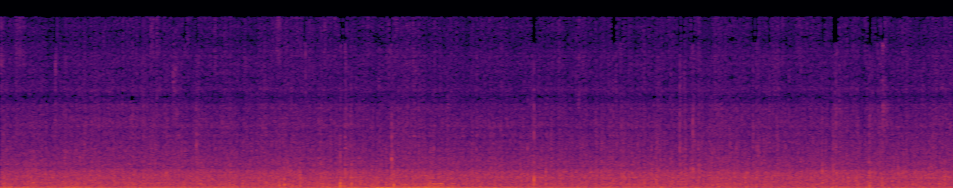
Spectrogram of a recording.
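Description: Steady heavy rain pours down during a storm around a nomadic family's camp, a dense continuous hiss with a brief louder surge midway and faint voices in the background.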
